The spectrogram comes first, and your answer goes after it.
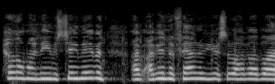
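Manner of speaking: loud, high starstruck gabble; mock nervous babble pitched far up; voice gone way up. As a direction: replay a fan's squeaky, over-excited phone introduction. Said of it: "my voice went up about six octaves".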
